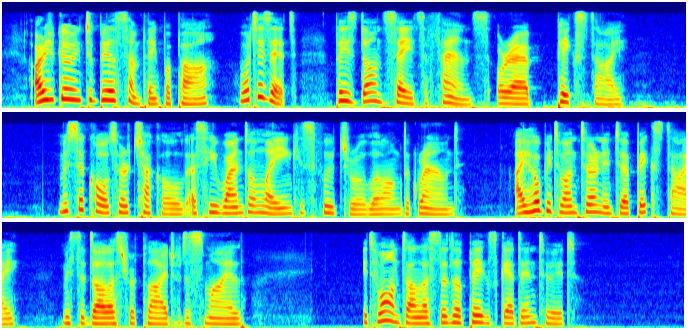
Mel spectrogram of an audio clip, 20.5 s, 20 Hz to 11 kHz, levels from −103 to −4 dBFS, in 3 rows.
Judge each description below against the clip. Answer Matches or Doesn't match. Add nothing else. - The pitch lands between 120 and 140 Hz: Doesn't match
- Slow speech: Doesn't match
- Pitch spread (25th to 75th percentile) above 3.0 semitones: Matches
